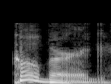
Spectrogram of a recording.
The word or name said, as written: cobourg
